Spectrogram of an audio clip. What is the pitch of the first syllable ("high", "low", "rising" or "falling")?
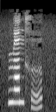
high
